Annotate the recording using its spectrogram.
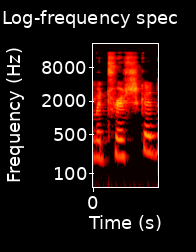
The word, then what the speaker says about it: Matryoshka: The, how do you say it, Matryoshka doll? – Yes.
